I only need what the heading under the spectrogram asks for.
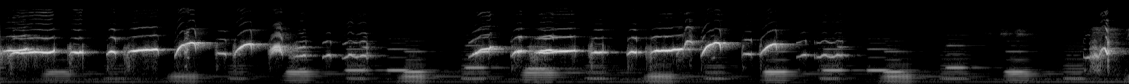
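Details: Pet cockatiels, one normal pied and one albino, awake and whistle assorted tunes including the Mickey Mouse March into the owner's ear indoors: long phrases of clear rising whistles with buzzy overtones, a brief pause, then the melody repeated.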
